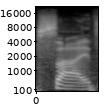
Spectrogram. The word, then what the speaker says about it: Zai: Sai. Yep. – Spelled with a Z. – I know. It's pronounced Sai.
